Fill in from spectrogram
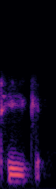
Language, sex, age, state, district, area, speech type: Hindi, male, 30-45, Madhya Pradesh, Ujjain, rural, conversation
